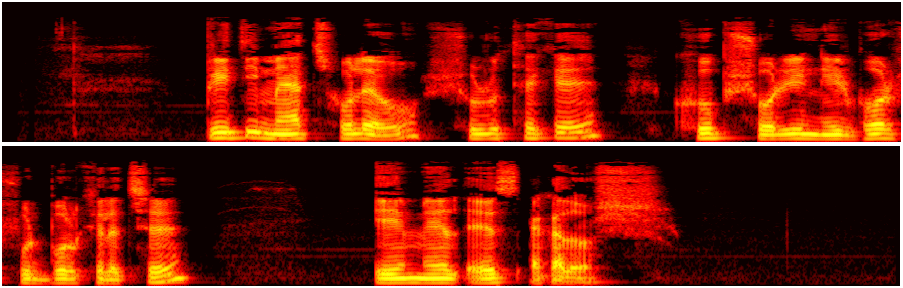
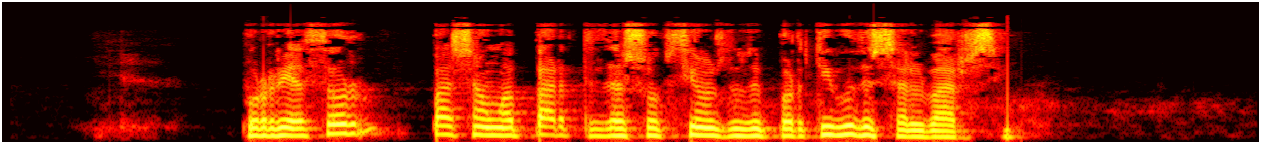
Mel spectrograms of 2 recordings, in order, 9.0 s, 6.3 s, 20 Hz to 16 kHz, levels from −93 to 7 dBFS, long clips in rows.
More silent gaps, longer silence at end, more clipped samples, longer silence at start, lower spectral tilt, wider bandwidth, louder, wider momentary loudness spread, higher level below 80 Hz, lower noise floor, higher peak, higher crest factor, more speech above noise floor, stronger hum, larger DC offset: neither; about the same, 1.25 s vs 1.25 s; neither; second, 1.05 s vs 1.2 s; about the same, -5 dB/octave vs -4.5 dB/octave; about the same, 10 kHz vs 9.6 kHz; second, -22 LUFS vs -12 LUFS; first, 11 LU vs 8 LU; second, -66 dBFS vs -54 dBFS; first, -77 dBFS vs -64 dBFS; about the same, -2 dBFS vs 0 dBFS; first, 20 dB vs 14 dB; about the same, 55 dB vs 52 dB; neither; neither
